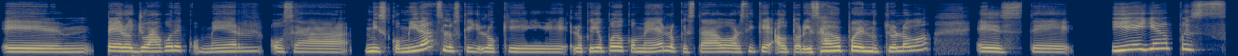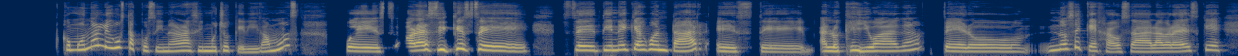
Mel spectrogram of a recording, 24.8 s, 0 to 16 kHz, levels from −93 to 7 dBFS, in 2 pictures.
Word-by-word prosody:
em, 190 -1 -1
pero 230 -2 +4
yo 215 +1 +1
hago 215 +5 +1
de 255 -1 +1
comer 215 +1 -7
o 200 - -6
sea, 185 -2 -6 0.2
mis 210 -1 0
comidas, 245 - +1
los 235 -4 -1
que 210 - -5
lo 195 0 -2
que 185 -3 -6
lo 200 -1 -3
que 210 - -2
yo 215 -1 +1
puedo 255 0 +3
comer, 205 0 -3
lo 235 -4 -2
que 195 - -10
está, 190 +1 -2
ahora 195 -1 -1
sí 215 +3 -9
que, 215 +1 -1
autorizado 190 +7 +2
por 250 0 +5
el 225 -1 +5
nutriólogo. 230 - -1 0.5
Este, 195 -2 -3 0.4
y 270 +5 +4
ella, 355 +4 +2
pues, 310 -4 -6 0.7
como 295 0 -1
no 360 - +1
le 430 - +3
gusta 430 -3 +3
cocinar 230 -3 -4
así 245 -1 -2
mucho 240 +1 -1
que - - -7
digamos, 215 - -3 0.5
pues, 220 -3 +3 0.2
ahora 265 +5 +8
sí 300 +1 +5
que 360 0 +8
se 255 -8 +3 0.3
se 270 -2 +3
tiene 280 +4 +2
que 315 - +3
aguantar, 300 -1 +3
este, 205 -4 -5
a 230 - +1
lo 225 -1 +3
que 265 +3 +1
yo 230 +1 +2
haga, 235 +8 -1 0.2
pero 210 -2 -2
no 295 +7 -2
se 440 +5 -3
queja. 230 -7 -3
O - - -5
sea, 195 0 -2
la 200 0 0
verdad 210 +1 +1
es 240 +1 -7
que 285 -3 -5
220 Hz, 160 wpm, -19 LUFS, 200-255 Hz, 0.7 s, ahora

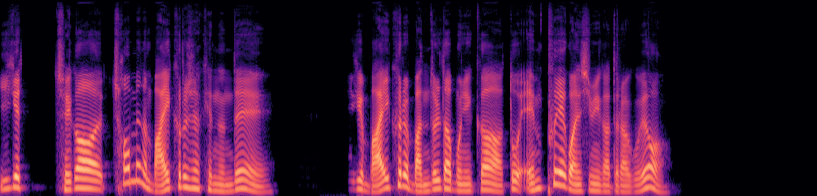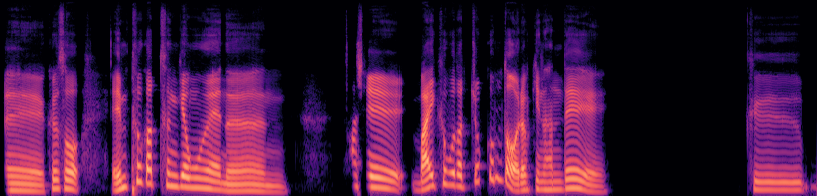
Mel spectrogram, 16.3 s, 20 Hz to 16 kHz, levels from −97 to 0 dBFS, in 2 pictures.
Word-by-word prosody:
이게 180 +4 +2 0.3
제가 160 +1 +5
처음에는 285 +3 -1
마이크로 195 +5 +2
시작했는데 130 - -2 0.8
이게 155 +1 -2
마이크를 195 +7 +3
만들다 155 +8 +2
보니까 125 -1 +1
또 155 - +1
앰프에 175 - +2
관심이 125 - +1
가더라고요. 115 - -2 1.6
예 125 -3 -1
그래서 165 0 0 0.3
앰프 190 - 0
같은 250 -5 -1
경우에는 125 - -1 0.6
사실 190 -7 -1
마이크보다 210 - +1
쪼끔 335 - -8
더 - - +2
어렵긴 145 +2 +1
한데 145 -7 -2 1.4
그 140 -1 -8
150 Hz, 255 characters per minute, -22 LUFS, 125-180 Hz, 1.6 s, 제가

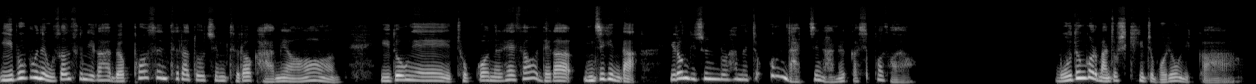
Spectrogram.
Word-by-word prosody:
'이 200 +2 +4
부분의 290 -2 +6
우선순위가 220 +1 -1
한 195 - -4
몇 155 - -1
퍼센트라도 275 -9 -1
지금 190 -2 -5
들어가면 150 - -3 0.4
이동의 175 -4 +2
조건을 170 +3 -3
해서 250 +7 -1
내가 165 0 +1
움직인다.' 185 - +2 0.3
이런 275 +6 +5
기준으로 245 -2 +1
하면 225 -1 -5
조금 400 - -5
낫진 215 -7 -3
않을까 140 +6 -8
싶어서요. 115 - -10 1.4
모든 200 - +7
걸 300 -4 +5
만족시키긴 170 +1 -1
좀 150 - -5
어려우니까. 105 - -5
190 Hz, 330 characters per minute, -24 LUFS, 155-245 Hz, 1.4 s, 모든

